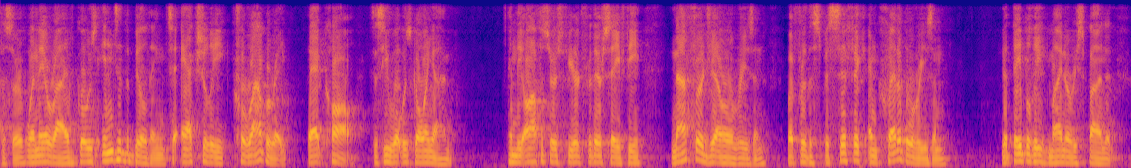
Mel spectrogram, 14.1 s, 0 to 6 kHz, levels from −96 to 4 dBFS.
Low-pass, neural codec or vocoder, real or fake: 5.4 kHz; codec, 24 kHz, 3.1 kbps, DualCodec; fake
